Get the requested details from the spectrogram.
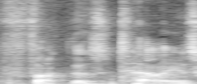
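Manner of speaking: put-on bitter, whispered old-school grumble. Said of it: "He's like".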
